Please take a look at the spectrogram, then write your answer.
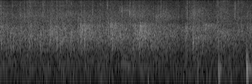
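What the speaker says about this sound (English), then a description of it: "Can we give them another round of applause, please?" Audience applause for a panel of speakers at a conference on regulatory sandboxes, heard as a steady dense patter of many hands clapping at moderate distance for a couple of seconds, with a few sharper claps near the end.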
